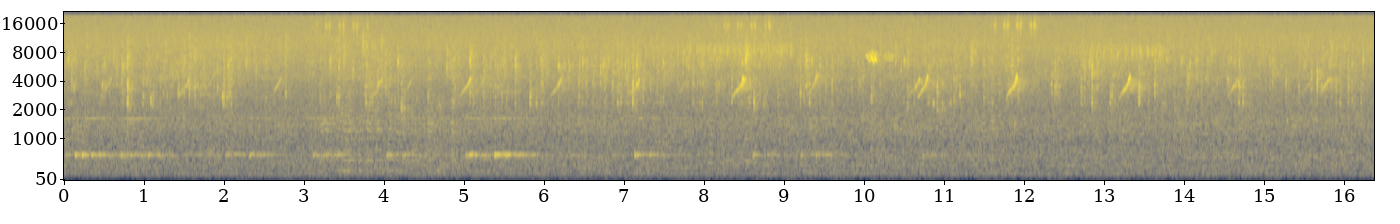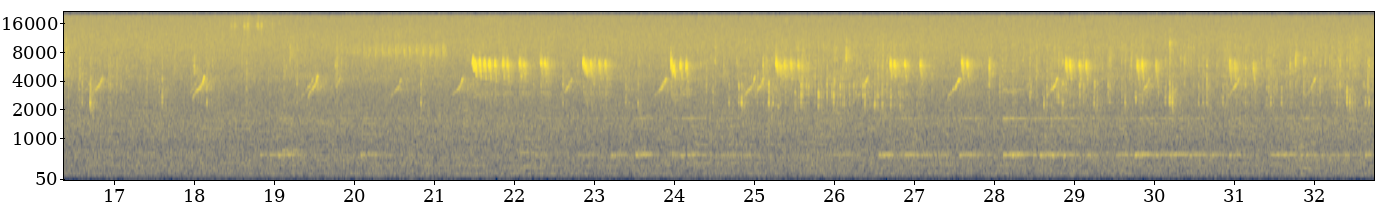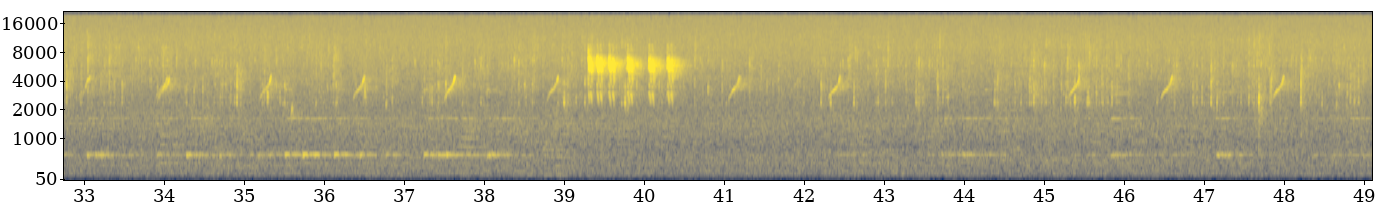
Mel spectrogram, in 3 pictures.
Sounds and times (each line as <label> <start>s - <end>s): muchos insectos 20.4s - 40.5s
